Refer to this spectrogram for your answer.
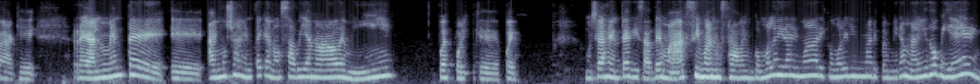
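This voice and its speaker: Speaking fairly slowly with a Puerto Rican accent, a woman uses a fairly high pitch with ordinary pitch variation. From Puerto Rico. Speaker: teacher and church minister. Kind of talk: testimony interview.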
